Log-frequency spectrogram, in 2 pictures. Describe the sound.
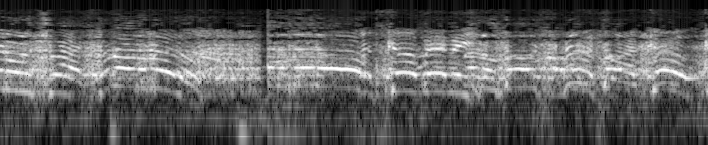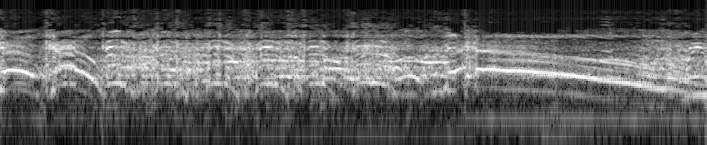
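A dense, steady crowd hubbub at the Belmont horse racetrack fills the whole stretch, many overlapping voices chattering and calling out at once, with bursts of louder shouting rising and falling over a constant low rumble.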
